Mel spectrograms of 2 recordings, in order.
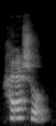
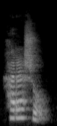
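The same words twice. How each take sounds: No difference in how they are said.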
